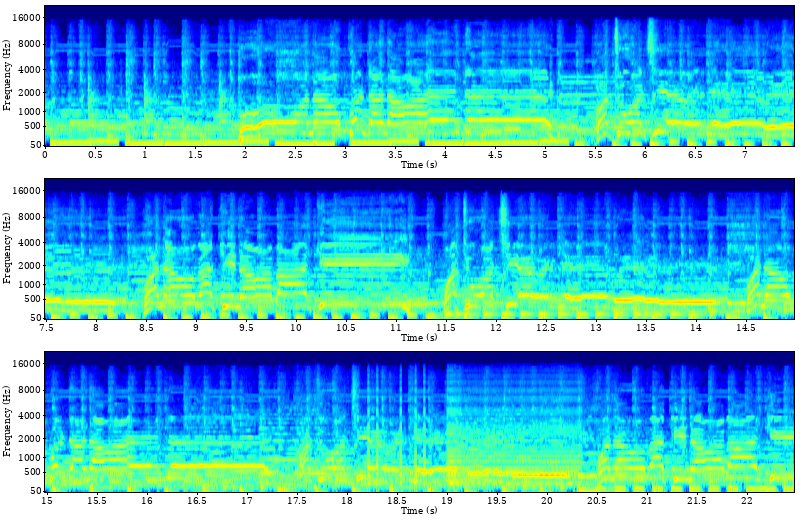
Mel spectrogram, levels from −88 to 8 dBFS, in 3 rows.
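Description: GSM signalling bursts appear from 18.22 to 19.03 s. A nearby 2G phone is sending brief groups of radio pulses while it signals to the network. The audio circuit rectifies them into a galloping dit-dit-dit of short 217 Hz buzzes, roughly as loud as the sound itself.

GSM phone buzz follows directly, from 19.03 to 20.36 s. The phone has moved into a call and transmits continuously in 217 Hz bursts, which the circuitry again demodulates. The result is a steady, raspy, harmonic-rich buzz at about 5 dB below the sound, unrelated to it.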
